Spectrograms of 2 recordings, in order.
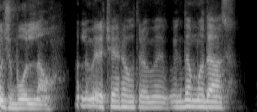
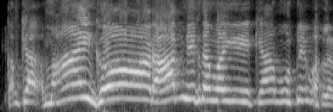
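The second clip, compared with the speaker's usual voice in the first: high and loud, drawn out slowly; unpredictable pitch; 8 semitones higher, 7 dB louder, slower than usual. Shown as a demonstration. Teacher showing students unpredictable pitch, high and slow. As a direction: stretch it out high to keep them guessing. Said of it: "तो pitch में भी ऐसी चीज होती है".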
